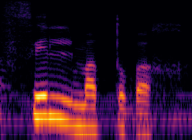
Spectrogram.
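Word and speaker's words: في المطبخ: सो आमिना हिया फी अल मतबख, तो यहाँ पे लूनर लेटर है, लाम प्रोनाउंस हो रहा है ना, तो ये मीम जो है, मीम ये लूनर लेटर है, हिया फिल मतबख।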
